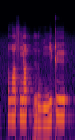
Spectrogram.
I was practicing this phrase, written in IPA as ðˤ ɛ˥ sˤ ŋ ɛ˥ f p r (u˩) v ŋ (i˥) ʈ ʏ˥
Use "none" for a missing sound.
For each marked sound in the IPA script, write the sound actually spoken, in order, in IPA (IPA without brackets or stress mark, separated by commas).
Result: u˩, i˥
